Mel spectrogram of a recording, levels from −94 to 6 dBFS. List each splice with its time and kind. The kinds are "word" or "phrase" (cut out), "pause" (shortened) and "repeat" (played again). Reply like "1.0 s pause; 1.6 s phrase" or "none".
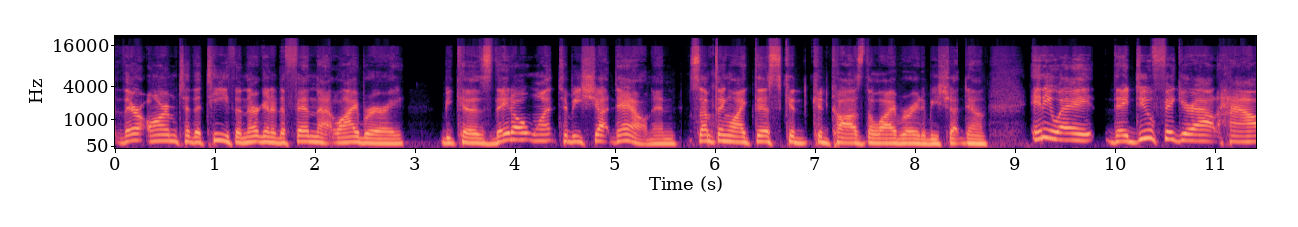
3.1 s pause; 5.7 s pause; 9.8 s word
